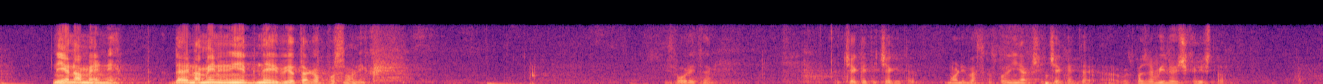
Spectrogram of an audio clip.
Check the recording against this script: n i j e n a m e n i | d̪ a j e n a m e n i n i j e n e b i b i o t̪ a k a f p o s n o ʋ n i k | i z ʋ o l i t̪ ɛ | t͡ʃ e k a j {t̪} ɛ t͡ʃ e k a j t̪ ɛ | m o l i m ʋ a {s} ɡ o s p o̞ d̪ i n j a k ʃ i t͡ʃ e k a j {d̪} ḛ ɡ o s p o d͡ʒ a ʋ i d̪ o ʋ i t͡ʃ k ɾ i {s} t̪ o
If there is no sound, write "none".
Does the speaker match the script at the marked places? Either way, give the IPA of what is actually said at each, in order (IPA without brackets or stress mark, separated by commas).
t̪, s, t̪, ʃ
